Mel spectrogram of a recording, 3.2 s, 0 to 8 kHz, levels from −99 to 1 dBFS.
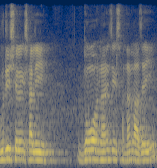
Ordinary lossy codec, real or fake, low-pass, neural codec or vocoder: none; real; 7.2 kHz; none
